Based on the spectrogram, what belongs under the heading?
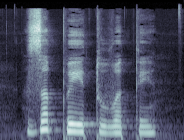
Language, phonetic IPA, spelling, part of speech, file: Ukrainian, [zɐˈpɪtʊʋɐte], запитувати, verb, Uk-запитувати.ogg
- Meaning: to ask, to inquire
